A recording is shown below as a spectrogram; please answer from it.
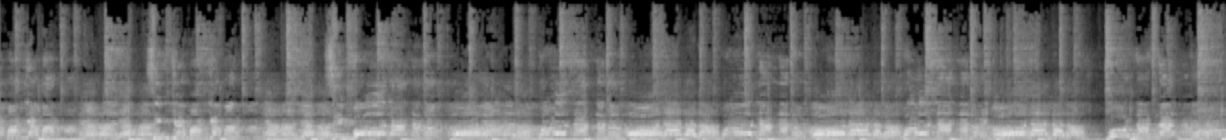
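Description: Live pop band playing with a steady bass line while a male singer sings. From about four seconds in, many voices join, singing repeated rising-and-falling phrases: the audience singing along.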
